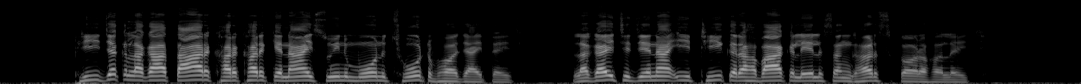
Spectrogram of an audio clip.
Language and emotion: Maithili, sad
